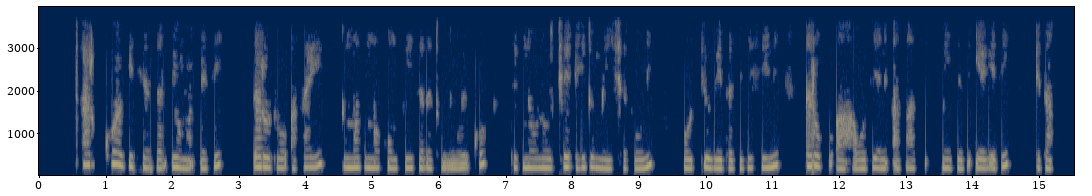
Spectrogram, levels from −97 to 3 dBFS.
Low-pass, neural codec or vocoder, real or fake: 3.6 kHz; none; real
